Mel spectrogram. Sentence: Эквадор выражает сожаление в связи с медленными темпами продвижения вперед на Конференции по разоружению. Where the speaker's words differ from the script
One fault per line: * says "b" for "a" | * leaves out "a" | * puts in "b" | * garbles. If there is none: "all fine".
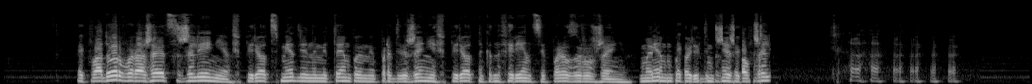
* says "вперед" for "связи"
* garbles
